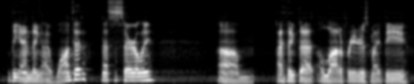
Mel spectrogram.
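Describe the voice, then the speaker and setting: Male podcast co-host, low but bright, forward voice, measured and halting, conversational. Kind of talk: casual comics discussion.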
